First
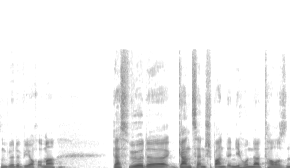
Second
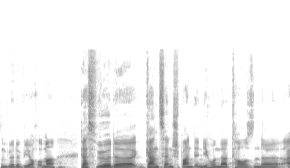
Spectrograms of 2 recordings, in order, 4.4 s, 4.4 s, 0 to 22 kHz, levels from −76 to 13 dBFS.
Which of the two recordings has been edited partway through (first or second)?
second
